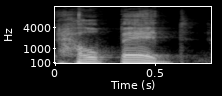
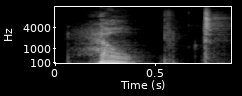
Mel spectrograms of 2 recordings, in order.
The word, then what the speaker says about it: helped: I think you said helped, but the E is silent, like most ED words in English. Not all, but the majority. The E is silent. Washed, kissed, etc. And helped.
